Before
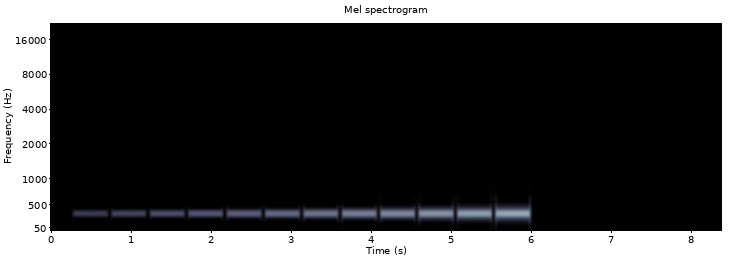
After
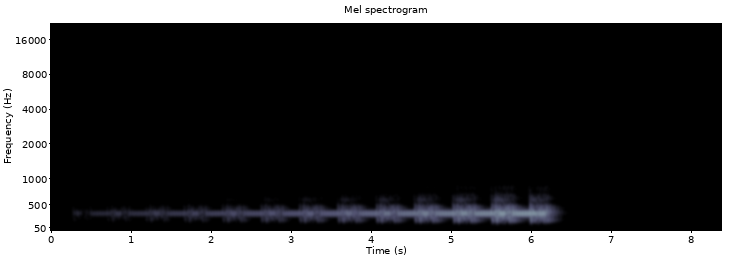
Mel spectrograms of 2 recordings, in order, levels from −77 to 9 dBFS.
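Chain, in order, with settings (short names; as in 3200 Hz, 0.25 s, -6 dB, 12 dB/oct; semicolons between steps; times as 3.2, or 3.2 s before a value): steep high-pass 180 Hz 96 dB/oct; tilt -2 dB/oct; fixed phaser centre 320 Hz, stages 6; flutter echo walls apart 5.8 m, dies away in 0.36 s; non-linear reverb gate 0.24 s flat, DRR -4 dB; gain +5 dB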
